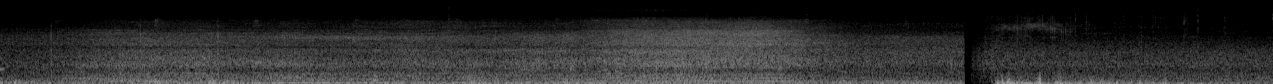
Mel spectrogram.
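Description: Mercedes-Benz Citaro city buses driving by in street traffic: a low engine hum with tyre and road noise that swells as a bus passes about six to eight seconds in. The sound cuts off abruptly near the end and gives way to different traffic noise.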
